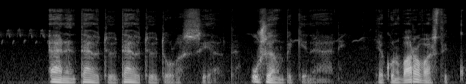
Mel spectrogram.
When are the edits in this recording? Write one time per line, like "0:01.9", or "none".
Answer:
0:01.2
0:02.4
0:03.6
